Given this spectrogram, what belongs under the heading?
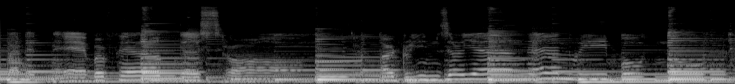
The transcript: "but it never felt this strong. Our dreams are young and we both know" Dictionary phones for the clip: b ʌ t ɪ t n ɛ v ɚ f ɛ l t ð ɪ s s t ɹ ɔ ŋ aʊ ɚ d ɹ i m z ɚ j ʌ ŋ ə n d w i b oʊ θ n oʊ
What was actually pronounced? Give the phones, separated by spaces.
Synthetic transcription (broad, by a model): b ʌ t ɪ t n ɛ v ɚ f ɛ l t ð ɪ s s t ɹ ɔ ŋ aʊ ɚ d ɹ i m z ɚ j ʌ ŋ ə n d w i b oʊ θ n oʊ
